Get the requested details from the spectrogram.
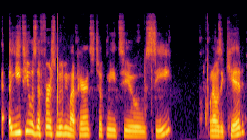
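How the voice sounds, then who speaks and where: A man's voice: on the high side, animated, moderate pace. A man in his thirties hosting a live online selling stream, chatting casually and rambling through a long childhood story with lots of fillers and restarts. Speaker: host of a live eBay listing stream.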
